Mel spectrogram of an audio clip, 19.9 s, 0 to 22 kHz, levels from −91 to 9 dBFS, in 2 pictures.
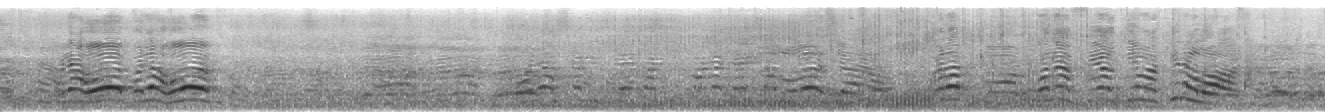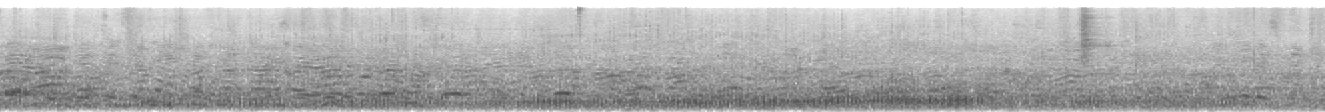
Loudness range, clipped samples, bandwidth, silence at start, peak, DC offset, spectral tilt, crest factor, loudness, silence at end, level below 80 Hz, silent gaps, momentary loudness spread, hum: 10 LU; under 0.1%; 16.5 kHz; 0 s; -2 dBFS; under 0.1%; -3 dB/octave; 20 dB; -22 LUFS; 0 s; -74 dBFS; none; 16 LU; none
